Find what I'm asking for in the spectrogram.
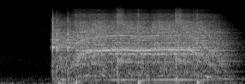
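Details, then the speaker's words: Junkyard Holden 253 V8 bound for a turbo build, turned over on the starter before its first start while checking each cylinder: steady cranking beat with evenly spaced, alike compression pulses; compression even on all eight cylinders. "Sounds like we've got compression on all these cylinders, guys. Who would have thought? Not me."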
